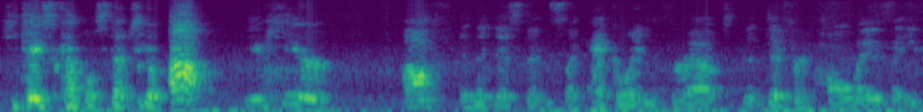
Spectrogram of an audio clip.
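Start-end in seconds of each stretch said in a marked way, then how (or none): 1.3-1.6 short high, loud cry; sudden startled yelp. Acted. Sudden cry voiced in game.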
